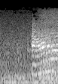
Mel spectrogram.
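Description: A small kitten gives a single short meow, close and clear, which breaks in halfway through after a quiet stretch of low room hum.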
